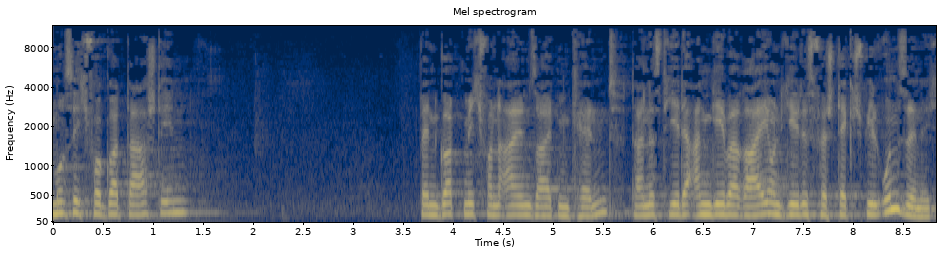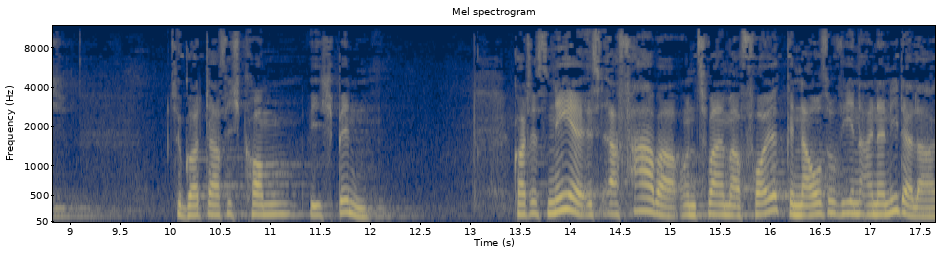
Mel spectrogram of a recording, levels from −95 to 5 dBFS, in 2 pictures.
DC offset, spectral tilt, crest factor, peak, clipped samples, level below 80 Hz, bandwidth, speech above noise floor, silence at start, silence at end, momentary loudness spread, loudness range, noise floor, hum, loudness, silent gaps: under 0.1%; -6 dB/octave; 18 dB; -8 dBFS; under 0.1%; -74 dBFS; 11.5 kHz; 38 dB; 0 s; 0 s; 8 LU; 7 LU; -63 dBFS; none; -26 LUFS; none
